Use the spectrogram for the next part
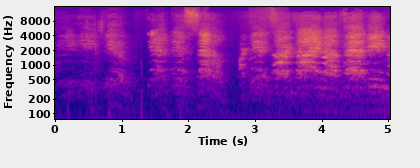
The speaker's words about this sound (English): A crowd of protesters who live in the east side of Portland marched into the Department of Environmental Quality's office last Thursday to hand deliver a letter of demands to the DEQ's new interim director.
